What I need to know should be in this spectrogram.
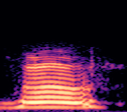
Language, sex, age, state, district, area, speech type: Bengali, female, 45-60, West Bengal, Cooch Behar, urban, conversation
